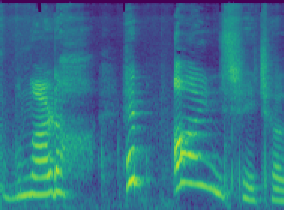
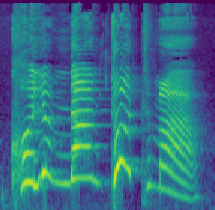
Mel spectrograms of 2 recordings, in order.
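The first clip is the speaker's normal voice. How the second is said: crying, higher and louder; tearful protest; 7 semitones higher, 8 dB louder than usual. Acted. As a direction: sob out the protest. Crying heard on the line. (ağlayarak itiraz)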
